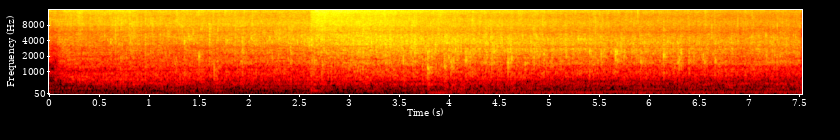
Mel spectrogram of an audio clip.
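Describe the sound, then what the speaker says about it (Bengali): Onion paste fries in oil left over from frying fish, a steady close sizzle with crackling pops that swells as it is stirred, with no talking. "আমি যে মাছ ভাজার তেলটা আছে তার মধ্যেই আমি পেঁয়াজ বাটাটা দিয়ে দেব"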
